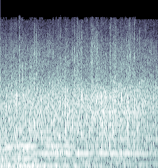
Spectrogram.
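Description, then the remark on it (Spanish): Steady applause from a crowd for senator Alejandro Armenta as he is given the 'Ya Merito Eres la Corcholata de Puebla' award, a dense, continuous patter of clapping that holds at an even level for the whole stretch, with a faint low hum underneath. “Un aplauso molecular para el senador Alejandro Armenta.”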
